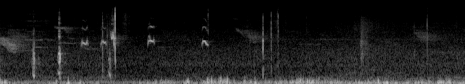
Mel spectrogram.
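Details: Pekin bantam mother hen, bobtail colour, with chicks: a few scattered clucks and brief high peeps from the young over a loud, low rumbling background.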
